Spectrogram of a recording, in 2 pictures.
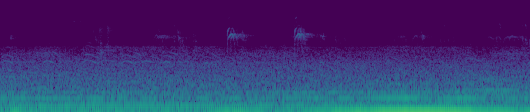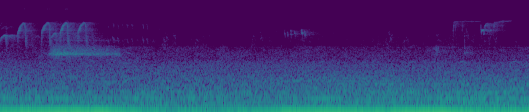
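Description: Birds chirping on and off over a steady low hum, with one louder, longer call about nine seconds in.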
